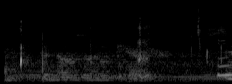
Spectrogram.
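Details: A dog with hiccups: two brief, sharp hiccup clicks about a second apart over faint room sound.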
